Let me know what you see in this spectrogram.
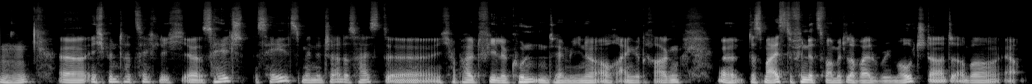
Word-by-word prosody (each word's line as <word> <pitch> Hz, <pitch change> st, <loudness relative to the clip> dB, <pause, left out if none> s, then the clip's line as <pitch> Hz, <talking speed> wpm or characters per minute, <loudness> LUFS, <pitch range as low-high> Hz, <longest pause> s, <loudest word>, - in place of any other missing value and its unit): Mhm. 100 Hz, +4 st, -1 dB, 0.3 s
Äh, 100 Hz, -2 st, +3 dB
ich 110 Hz, +1 st, -2 dB
bin 120 Hz, 0 st, +2 dB
tatsächlich, 115 Hz, -4 st, -5 dB
äh, 100 Hz, -1 st, +3 dB
Sales- 125 Hz, +9 st, 0 dB
Sales 155 Hz, +5 st, -1 dB
Manager, 100 Hz, +3 st, -1 dB
das 105 Hz, -1 st, -3 dB
heißt, 110 Hz, +2 st, -3 dB
äh, -, -, 0 dB
ich -, -, -8 dB
habe 105 Hz, -, -7 dB
halt 100 Hz, -2 st, +2 dB
viele 100 Hz, -2 st, +2 dB
Kundentermine 90 Hz, -6 st, +1 dB
auch 85 Hz, -, -2 dB
eingetragen. 95 Hz, +3 st, -1 dB, 0.4 s
Äh, -, -, +3 dB
das -, -, -2 dB
meiste 115 Hz, +1 st, +4 dB
findet 110 Hz, -3 st, +4 dB
zwar 95 Hz, -2 st, 0 dB
mittlerweile 85 Hz, -2 st, +1 dB
remote 80 Hz, 0 st, +1 dB
statt, 65 Hz, -1 st, 0 dB
aber 90 Hz, 0 st, 0 dB
ja. -, -, -5 dB
100 Hz, 170 wpm, -22 LUFS, 90-110 Hz, 0.4 s, meiste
